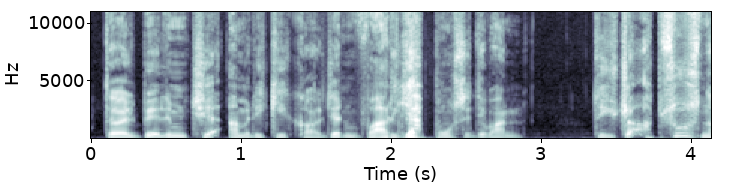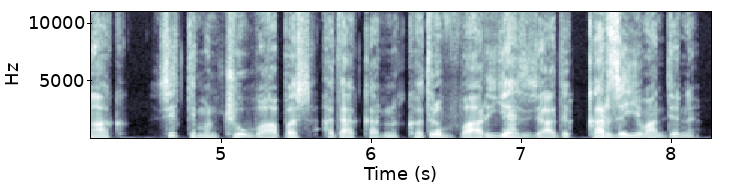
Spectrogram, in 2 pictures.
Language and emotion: Kashmiri, angry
